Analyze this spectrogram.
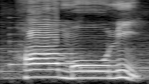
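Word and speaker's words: harmony: আরটা আমরা যতদূর সম্ভব উচ্চারণ না করতে চেষ্টা করব, হ। আর এম ও, মো, হামো, আর এন ওয়াই, নি, হারমোনি, হারমোনি, হারমোনি।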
